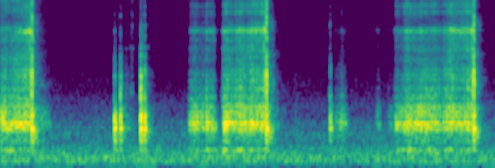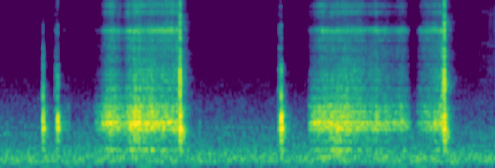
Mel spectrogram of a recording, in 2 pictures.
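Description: A kitchen knife pulled repeatedly through a suction-cup knife sharpener, making about five separate gritty rasping strokes of a second or two each, close and fairly loud, with short scrapes and clicks in the pauses between them.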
